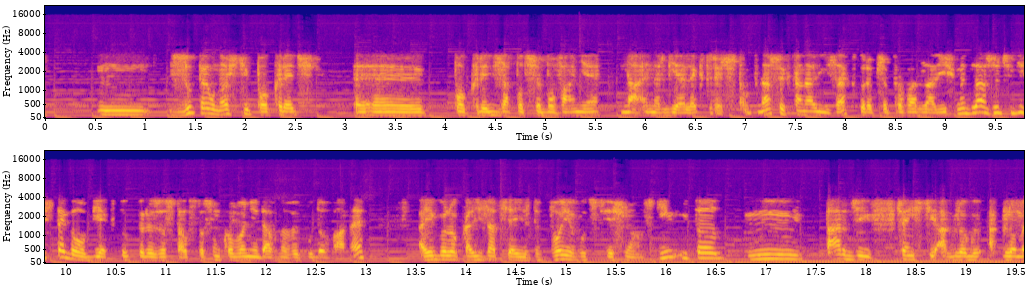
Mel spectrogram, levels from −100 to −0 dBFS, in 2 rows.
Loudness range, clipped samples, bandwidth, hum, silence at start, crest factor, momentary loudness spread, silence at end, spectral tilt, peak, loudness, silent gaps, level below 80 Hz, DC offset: 1 LU; under 0.1%; 13 kHz; none; 0 s; 14 dB; 6 LU; 0 s; -7 dB/octave; -2 dBFS; -15 LUFS; none; -38 dBFS; under 0.1%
